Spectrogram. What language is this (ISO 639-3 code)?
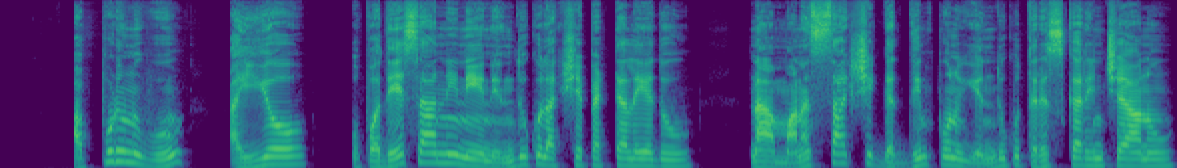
tel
